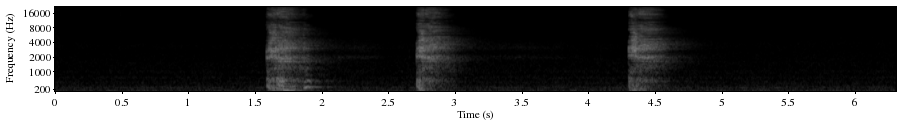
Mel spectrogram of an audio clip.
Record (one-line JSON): {"three_cough_length": "6.3 s", "three_cough_amplitude": 3788, "three_cough_signal_mean_std_ratio": 0.44, "survey_phase": "alpha (2021-03-01 to 2021-08-12)", "age": "18-44", "gender": "Female", "wearing_mask": "Yes", "symptom_none": true, "smoker_status": "Never smoked", "respiratory_condition_asthma": false, "respiratory_condition_other": false, "recruitment_source": "REACT", "submission_delay": "1 day", "covid_test_result": "Negative", "covid_test_method": "RT-qPCR"}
